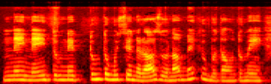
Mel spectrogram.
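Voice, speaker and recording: A man's voice: high voice, fairly even intonation, a little mellow, natural voice. A woman voicing a loving, teasing young man who turns protective, reading him in her own plain voice. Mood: affectionate teasing.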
